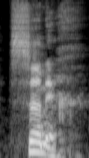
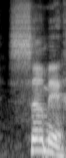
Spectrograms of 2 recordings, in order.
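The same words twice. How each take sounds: First: The word ends in a scraped throat sound. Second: The word ends in a scraped throat sound.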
